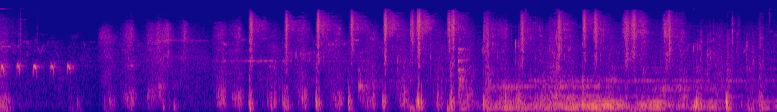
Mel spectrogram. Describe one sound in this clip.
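Quick light footsteps patter on stone paving.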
